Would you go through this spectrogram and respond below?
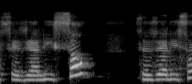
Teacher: hay una mayor entonación sobre todo en esa parte de de la última sílaba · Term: palabras agudas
